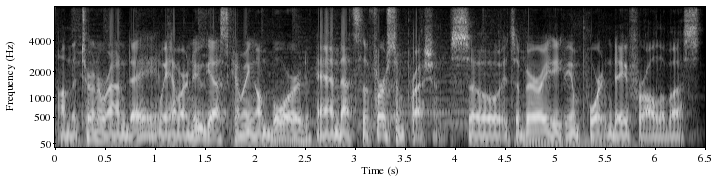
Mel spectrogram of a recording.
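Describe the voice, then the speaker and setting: A middle-aged American man gives interview soundbites as a hotel director in a promotional film. His voice is notably deep, with music clearly audible behind him. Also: a little fast. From Seattle, United States. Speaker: cruise ship hotel director. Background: background music.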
